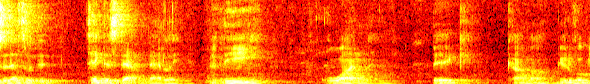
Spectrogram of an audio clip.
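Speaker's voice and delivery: lightly voiced Trump giving orders; Trump dictating. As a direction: spell it out word by word like Trump. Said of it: "and he says it".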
